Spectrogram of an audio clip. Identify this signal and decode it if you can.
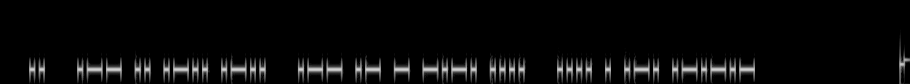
Morse code, heard as a keyed tone, about 25 wpm, 700 Hz. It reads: I WILL WATCH HER.
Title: Sentences from Top 1000 Words - Review Part 1 - 25wpm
